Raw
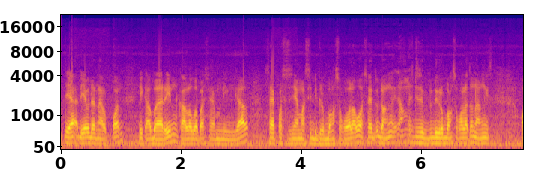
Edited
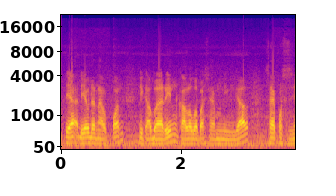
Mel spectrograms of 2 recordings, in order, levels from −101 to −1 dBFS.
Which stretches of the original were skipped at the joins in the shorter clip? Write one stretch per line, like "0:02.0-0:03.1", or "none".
none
